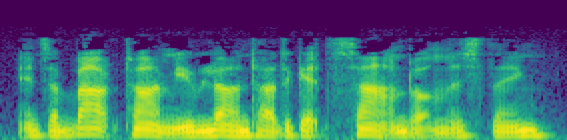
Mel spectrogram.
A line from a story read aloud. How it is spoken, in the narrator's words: Granny muttered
